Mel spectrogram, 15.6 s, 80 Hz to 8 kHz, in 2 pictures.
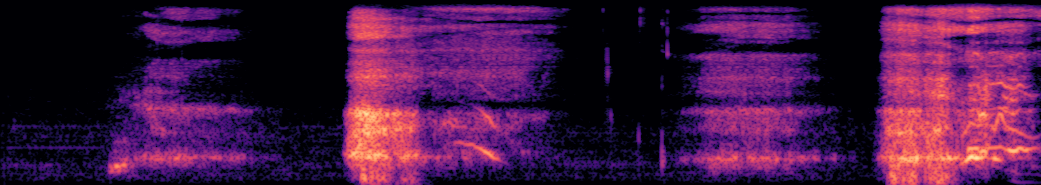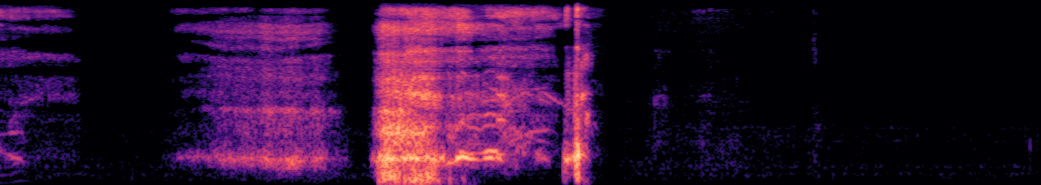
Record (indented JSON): {
  "exhalation_length": "15.6 s",
  "exhalation_amplitude": 26773,
  "exhalation_signal_mean_std_ratio": 0.38,
  "survey_phase": "beta (2021-08-13 to 2022-03-07)",
  "age": "18-44",
  "gender": "Male",
  "wearing_mask": "No",
  "symptom_cough_any": true,
  "symptom_runny_or_blocked_nose": true,
  "symptom_diarrhoea": true,
  "symptom_fatigue": true,
  "symptom_fever_high_temperature": true,
  "symptom_headache": true,
  "symptom_change_to_sense_of_smell_or_taste": true,
  "symptom_loss_of_taste": true,
  "smoker_status": "Ex-smoker",
  "recruitment_source": "Test and Trace",
  "submission_delay": "2 days",
  "covid_test_result": "Positive",
  "covid_test_method": "RT-qPCR",
  "covid_ct_value": 21.2,
  "covid_ct_gene": "ORF1ab gene"
}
